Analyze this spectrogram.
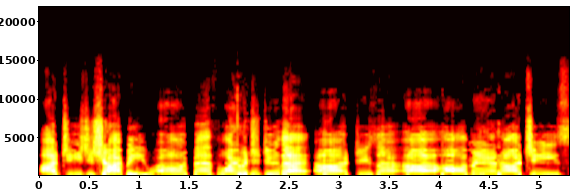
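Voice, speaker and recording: The pitch goes extremely high. It is a put-on character voice. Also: moderate pace, hardly any pauses. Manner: whiny, panicked, yelping.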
